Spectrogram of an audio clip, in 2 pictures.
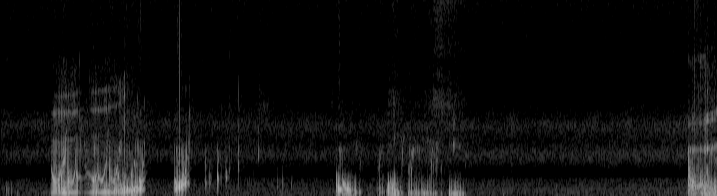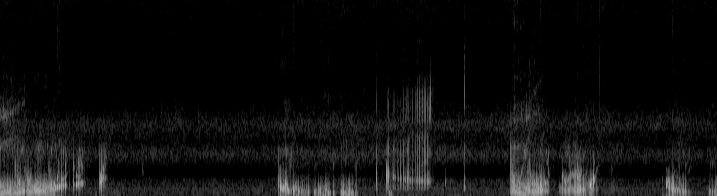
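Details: Stomach growling: bursts of low gurgling rumbles separated by quiet pauses, with a faint steady hum behind.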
